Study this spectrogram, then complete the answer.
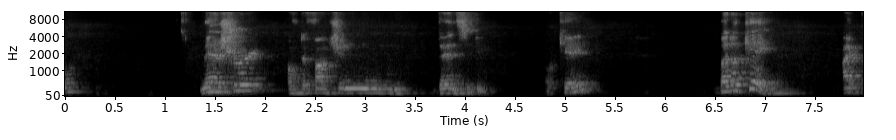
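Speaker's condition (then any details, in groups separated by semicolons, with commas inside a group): No condition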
